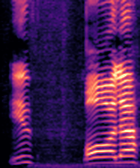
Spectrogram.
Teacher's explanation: قا کے اوپر کھڑی زبر ہے، ایک الف کے برابر کھینچیں گے۔ اذ قال، ذال نرم حروف میں سے ہے، نرمی سے پڑھیں گے۔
